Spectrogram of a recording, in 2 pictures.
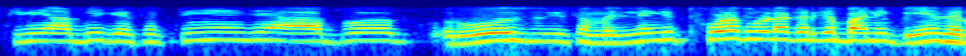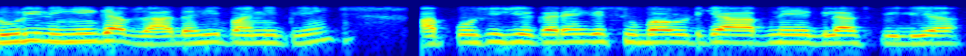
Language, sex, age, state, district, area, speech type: Urdu, male, 18-30, Uttar Pradesh, Rampur, urban, conversation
